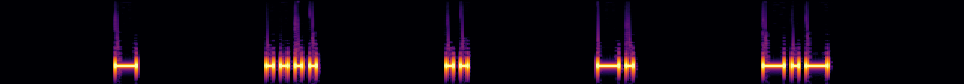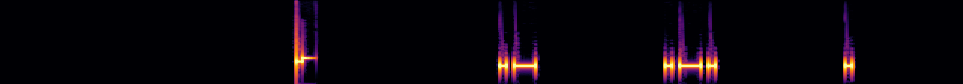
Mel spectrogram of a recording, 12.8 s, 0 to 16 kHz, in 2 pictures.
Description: Morse code, heard as a keyed tone, about 25 wpm, spaced as for 9 wpm, 700 Hz. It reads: THINK ARE
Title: 6x Character Spacing - Top 200 Words - 25wpm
